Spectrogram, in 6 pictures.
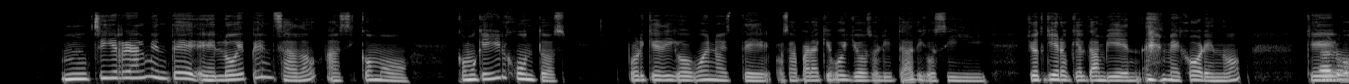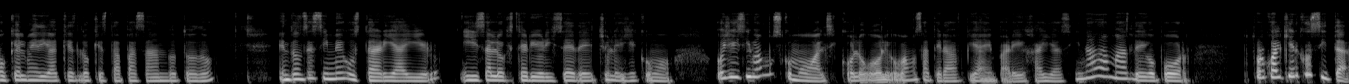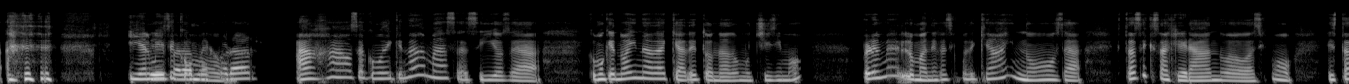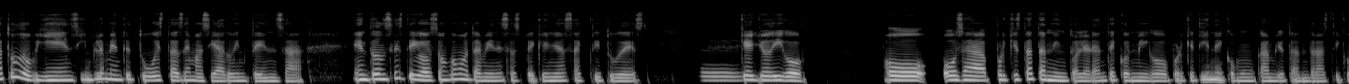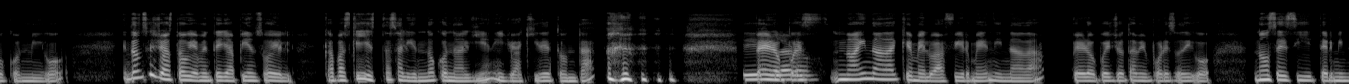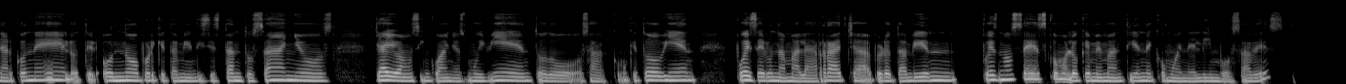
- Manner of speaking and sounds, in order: giggle; laugh; laugh; tapping
- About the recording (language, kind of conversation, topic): Spanish, advice, ¿Cómo puedo decidir si debo terminar una relación de larga duración?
